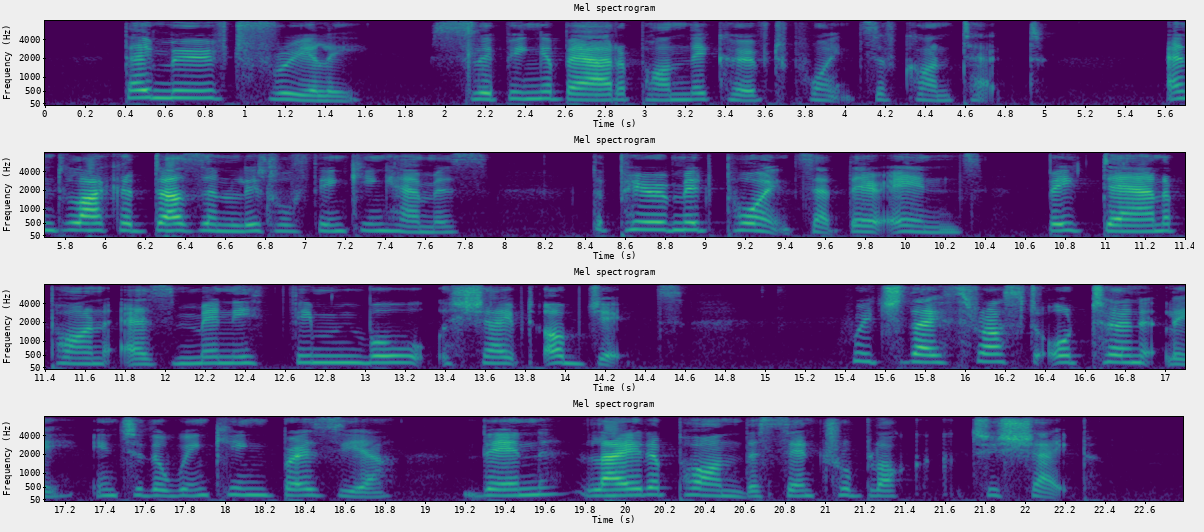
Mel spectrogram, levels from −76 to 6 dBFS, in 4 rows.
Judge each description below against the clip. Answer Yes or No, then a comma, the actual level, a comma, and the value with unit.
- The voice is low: No, high, 220 Hz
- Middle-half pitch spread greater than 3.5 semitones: No, average, 3.2 semitones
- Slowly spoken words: Yes, slow, 125 wpm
